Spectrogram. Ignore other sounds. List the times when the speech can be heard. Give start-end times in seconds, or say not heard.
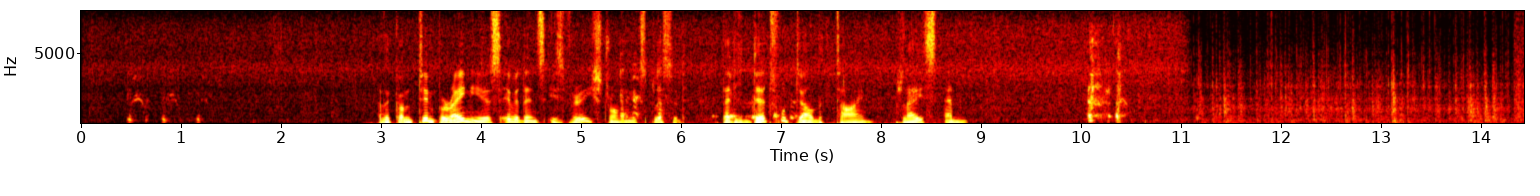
3.0-8.8.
